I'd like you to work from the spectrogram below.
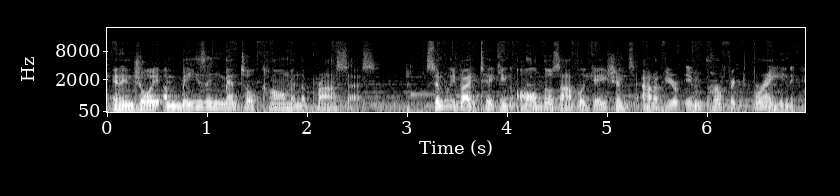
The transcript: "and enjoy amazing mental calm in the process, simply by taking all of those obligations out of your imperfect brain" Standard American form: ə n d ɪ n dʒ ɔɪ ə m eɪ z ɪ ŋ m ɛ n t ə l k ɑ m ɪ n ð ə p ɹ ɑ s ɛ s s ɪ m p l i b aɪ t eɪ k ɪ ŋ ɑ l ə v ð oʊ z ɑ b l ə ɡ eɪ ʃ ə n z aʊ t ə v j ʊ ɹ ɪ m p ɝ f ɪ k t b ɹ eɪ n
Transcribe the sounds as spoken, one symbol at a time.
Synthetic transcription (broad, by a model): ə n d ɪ n dʒ ɔɪ ə m eɪ z ɪ ŋ m ɛ n t l k ɑ m ɪ n ð ə p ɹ ɑ s ɛ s s ɪ m p l i b aɪ t eɪ k ɪ ŋ ɑ l ə v ð oʊ z ɑ b l ə ɡ eɪ ʃ ə n z aʊ t ə v j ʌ ɹ ɪ m p ɝ f ɪ k t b ɹ eɪ n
